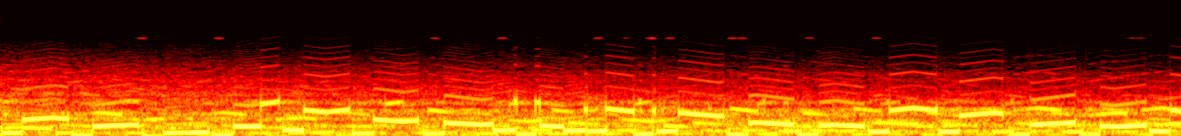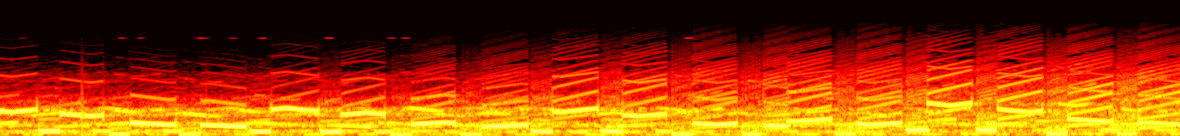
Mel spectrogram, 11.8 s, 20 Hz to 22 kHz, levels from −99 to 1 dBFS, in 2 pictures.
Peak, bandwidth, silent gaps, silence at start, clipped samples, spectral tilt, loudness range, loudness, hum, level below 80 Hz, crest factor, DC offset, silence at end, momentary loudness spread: -4 dBFS; 4.1 kHz; none; 0 s; under 0.1%; -12 dB/octave; 1 LU; -16 LUFS; none; -32 dBFS; 12 dB; under 0.1%; 0 s; 2 LU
